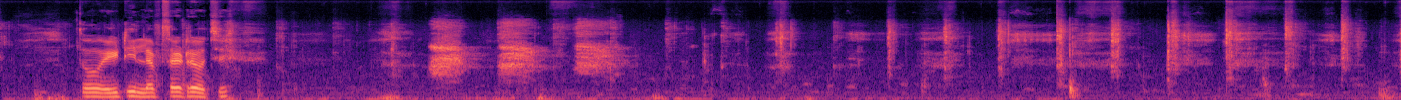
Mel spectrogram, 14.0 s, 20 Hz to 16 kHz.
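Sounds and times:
crow cawing: 0:04.3 - 0:06.4.

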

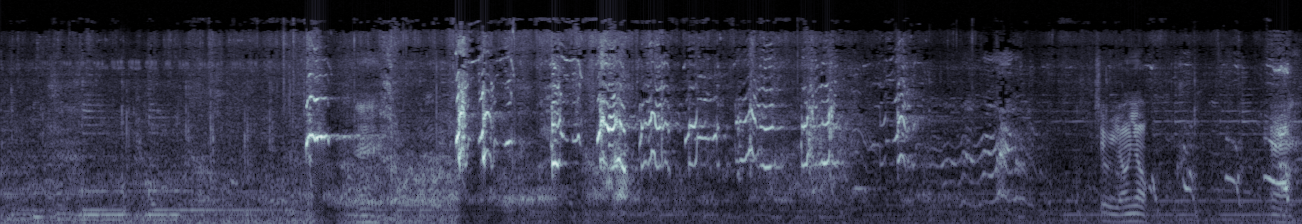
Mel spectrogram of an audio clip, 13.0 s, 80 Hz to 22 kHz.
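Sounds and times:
dogs yelping and whining: 0:02.8 - 0:10.6, 0:11.4 - 0:13.0.

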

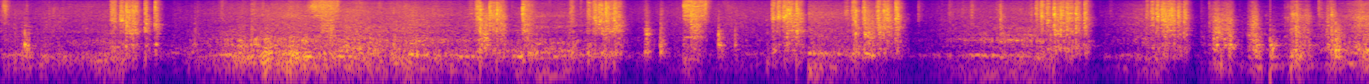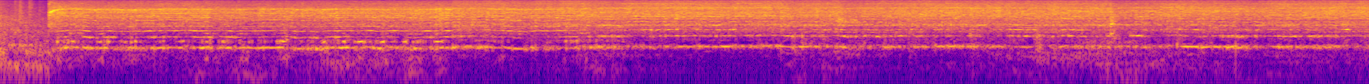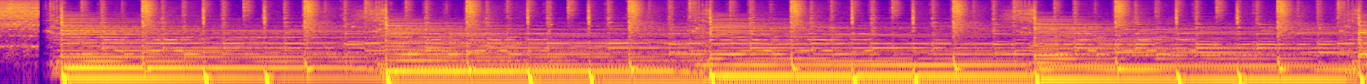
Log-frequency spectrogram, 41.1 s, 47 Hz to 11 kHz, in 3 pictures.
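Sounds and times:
electric power tool whining: 0:14.2 - 0:27.9.

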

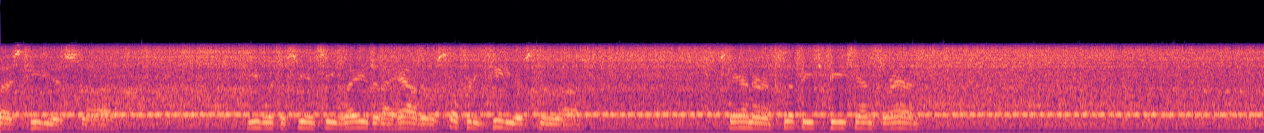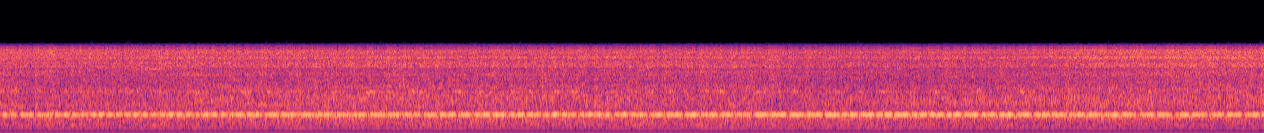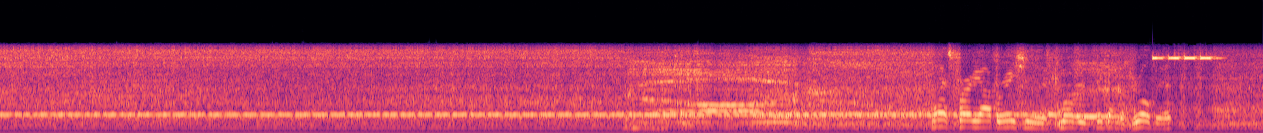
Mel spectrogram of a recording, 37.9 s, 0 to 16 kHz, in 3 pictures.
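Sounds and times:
milling machine cutting: 0:00.0 - 0:11.2, 0:26.1 - 0:37.7
steady machine whine: 0:00.0 - 0:37.9.

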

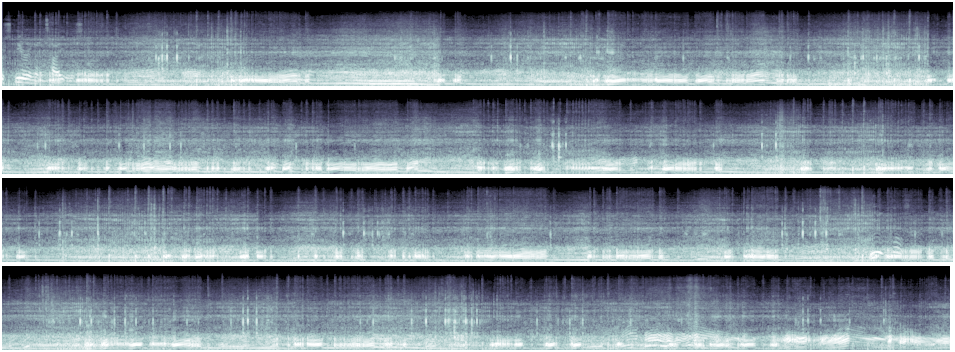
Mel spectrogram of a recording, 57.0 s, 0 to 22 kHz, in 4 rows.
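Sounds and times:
dirt bike engine revving: 0:00.0 - 0:57.0
clatter and knocks: 0:11.7 - 0:17.9, 0:25.6 - 0:35.9, 0:43.4 - 0:52.3.

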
